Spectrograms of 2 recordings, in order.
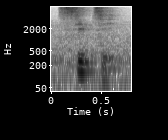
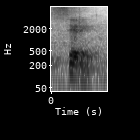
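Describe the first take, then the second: First: British accent with a clear t sound. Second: American accent with the t sounding like d. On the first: "le Britannique dit city" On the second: "l'Américain dit city. ... le T se change en D"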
